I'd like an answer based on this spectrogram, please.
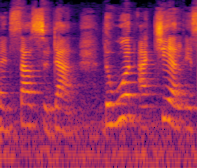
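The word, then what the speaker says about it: acel: Now, in Acholi, the word achiel is spelled as A-C-E-L, achiel.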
